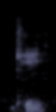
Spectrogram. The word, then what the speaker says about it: quay: you to a quay i know it's pronounced q key many of these anyone's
